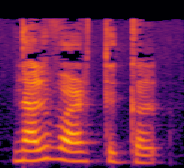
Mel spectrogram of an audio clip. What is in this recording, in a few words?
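good luck, Tamil, female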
